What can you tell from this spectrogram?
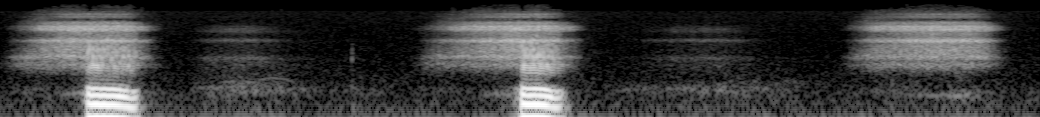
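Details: Royalty-free male snoring sound effect: realistic, detailed snoring of a sleeping adult man.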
